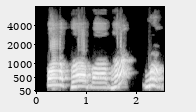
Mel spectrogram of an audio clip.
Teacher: এই পাঁচটা বর্ণ উচ্চারণের সময় আমাদের উপরের ঠোঁট আর নিচের ঠোঁট দুটো ঠোঁট স্পর্শ লেগে এই বর্ণগুলো উচ্চারিত হয়। তাই এই বর্ণগুলোর নাম হলো ওষ্ঠবর্ণ।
